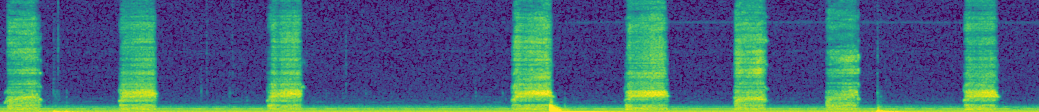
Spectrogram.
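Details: Barn owl prey presentation between a wild male and female: eight scratchy hissing screeches in irregular spacing, a silent stretch in the middle, and two sharp knocks.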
